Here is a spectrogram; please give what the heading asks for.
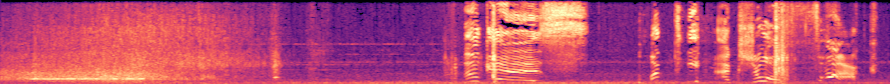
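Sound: car engine rumbling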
